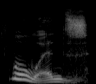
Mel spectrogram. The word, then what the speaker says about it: forwards: Yes, in British English, forwards. In American English, forward. Forward, without the S at the end and pronouncing the R in the middle of the word.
